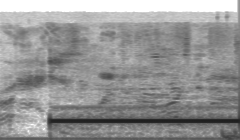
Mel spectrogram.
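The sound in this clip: A telephone dial tone comes on abruptly after a short, faintly noisy pause and then holds loud and steady at one constant pitch to the end.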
